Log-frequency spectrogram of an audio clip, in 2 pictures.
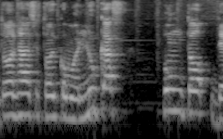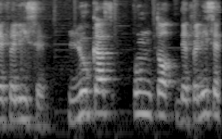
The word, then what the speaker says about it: Lucas.defelice: Lucas.defelice, tal como se escribe, como se dice, D-E-F-E-L-I-C-E.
